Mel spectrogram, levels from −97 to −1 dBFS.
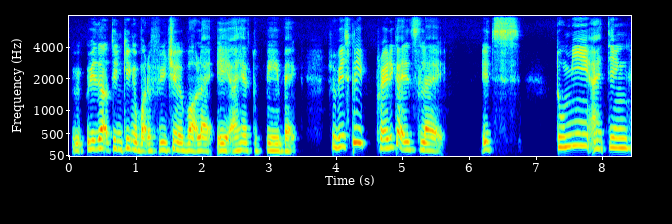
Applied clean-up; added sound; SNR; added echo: neural mask model Resemble Enhance denoiser.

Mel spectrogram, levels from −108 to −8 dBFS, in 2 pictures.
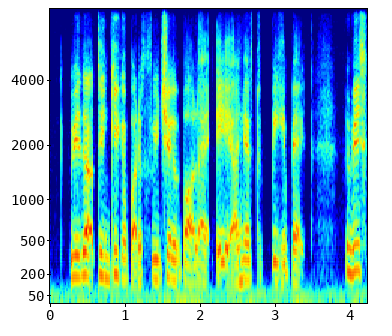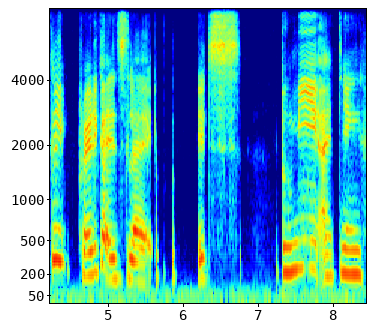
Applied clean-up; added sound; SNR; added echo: neural diffusion model UNIVERSE++.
